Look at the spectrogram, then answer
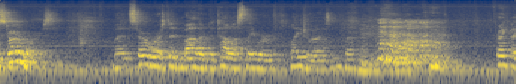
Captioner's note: chuckling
